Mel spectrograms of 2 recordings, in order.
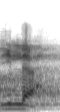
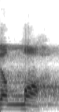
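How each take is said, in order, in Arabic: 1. اللام مرققة ورقيقة. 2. اللام مفخمة وغليظة. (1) "وترقق إذا كسر ما قبلها" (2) "تفخم أو تغلظ، هكذا"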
